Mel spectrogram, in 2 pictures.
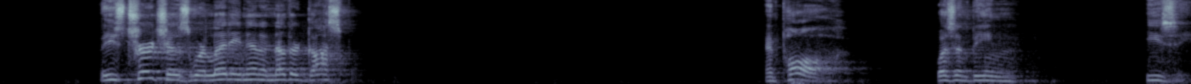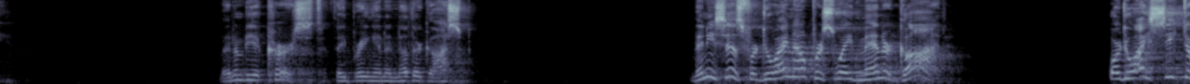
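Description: A middle-aged man speaks earnestly into a microphone, with pauses between phrases.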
